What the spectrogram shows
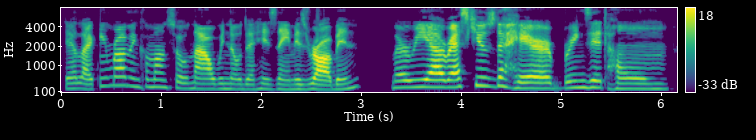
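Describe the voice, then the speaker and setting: A woman's voice: mid-range voice, unhurried, clean tone, no echo, studio quality. A woman hosting a video, giving a casual recap of a film and book with joking asides and restarts. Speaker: video host.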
